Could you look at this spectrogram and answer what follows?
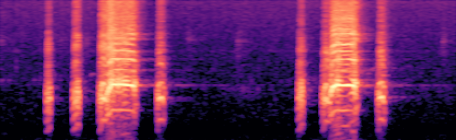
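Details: Cackling decoy hen: two quick clucks lead into a loud, raspy squawk, then a final cluck. The pattern repeats once after a short silence.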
